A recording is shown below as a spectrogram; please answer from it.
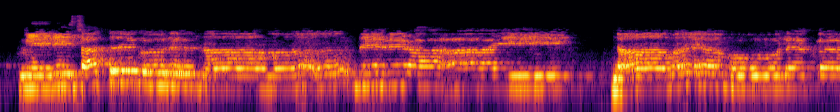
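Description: A voice chanting devotional hymn verses in a slow, drawn-out melody, pausing briefly about seven seconds in.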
